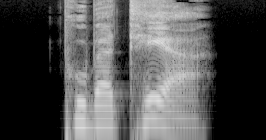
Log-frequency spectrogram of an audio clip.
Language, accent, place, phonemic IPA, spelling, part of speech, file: German, Germany, Berlin, /pubɛʁˈtɛːɐ̯/, pubertär, adjective, De-pubertär.ogg
- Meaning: pubescent, pubertal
